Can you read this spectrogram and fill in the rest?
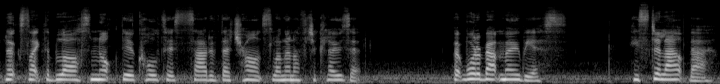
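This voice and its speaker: A woman's voice: medium pitch, steady tone, normal speed, slight background noise, lightly acted. An actress playing a practical, matter-of-fact female watch corporal in a fantasy audio drama. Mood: concerned, businesslike. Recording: loud music over the voice. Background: loud music.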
